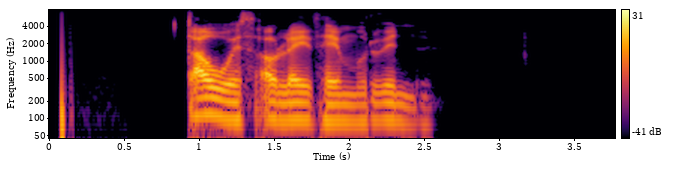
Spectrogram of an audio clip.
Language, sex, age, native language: Icelandic, male, 18-19, Icelandic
